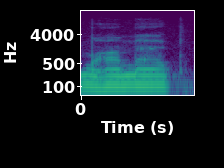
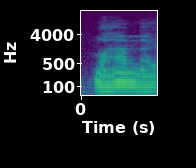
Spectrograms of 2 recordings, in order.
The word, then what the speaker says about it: Muhammad: our brothers and sisters Muhammad and that's the T anytime you see that sign over a letter that letter is pronounced twice so it's muham and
